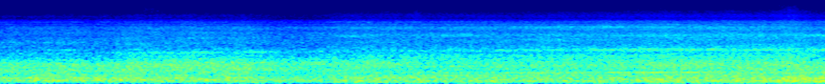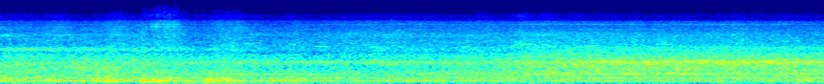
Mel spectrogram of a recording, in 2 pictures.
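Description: tram passing

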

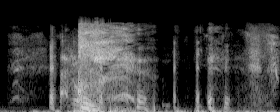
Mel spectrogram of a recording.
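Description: sneeze

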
